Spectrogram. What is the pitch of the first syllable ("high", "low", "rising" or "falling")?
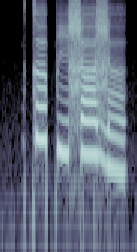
high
